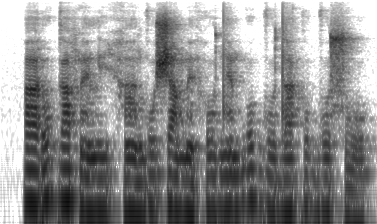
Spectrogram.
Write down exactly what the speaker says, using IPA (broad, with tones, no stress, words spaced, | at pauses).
a˧ɾo˦ ɡa˧fɛ̃˨li˨ hã˨ ɡo˧ʃa˧mɛ̃˨ ho˧dɛ̃˧bo˦ ɡo˧da˧ko˧ɡo˧ so˨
